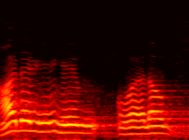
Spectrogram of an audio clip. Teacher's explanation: harus bibirnya dirapatkan, ya, harus jelas. Itu disebut dengan izhar safawi.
